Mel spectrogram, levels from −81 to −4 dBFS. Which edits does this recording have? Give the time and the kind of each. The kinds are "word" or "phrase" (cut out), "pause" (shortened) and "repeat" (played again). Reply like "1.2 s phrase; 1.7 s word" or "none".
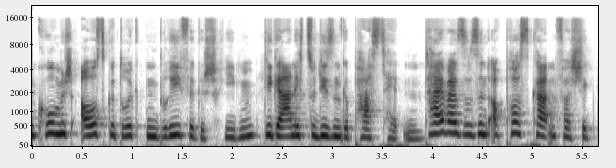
3.1 s word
